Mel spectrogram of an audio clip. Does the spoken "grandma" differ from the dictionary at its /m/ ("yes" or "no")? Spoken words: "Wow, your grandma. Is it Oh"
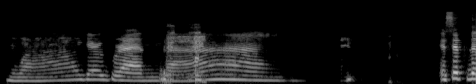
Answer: yes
